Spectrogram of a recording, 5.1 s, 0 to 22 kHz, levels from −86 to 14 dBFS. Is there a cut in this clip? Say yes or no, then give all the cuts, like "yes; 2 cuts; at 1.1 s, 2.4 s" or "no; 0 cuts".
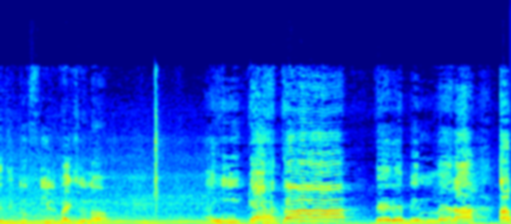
yes; 1 cut; at 2.0 s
